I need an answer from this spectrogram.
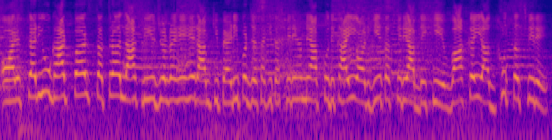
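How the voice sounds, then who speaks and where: A woman's voice: sits high, steady tone, normal speed, few pauses. A woman anchoring live television news, describing pictures fluently and handing over to reporters.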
